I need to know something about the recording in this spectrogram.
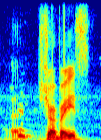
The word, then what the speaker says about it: strawberries: Strawberries with a Z. Strawberries plural. The last S is a Z.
